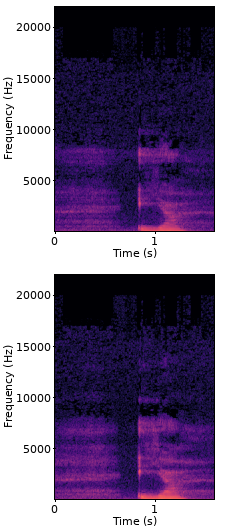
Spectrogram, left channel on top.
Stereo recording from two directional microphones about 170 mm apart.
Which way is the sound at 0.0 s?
10° right (ahead or behind).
